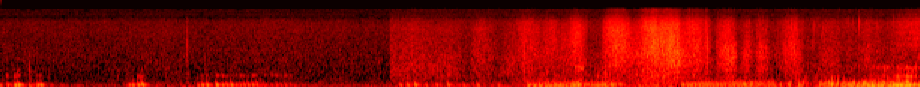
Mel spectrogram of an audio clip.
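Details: Low gurgling, rumbling bursts from a hungry male stomach, with some outdoor wind noise; stomach rumbling (borborygmi).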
